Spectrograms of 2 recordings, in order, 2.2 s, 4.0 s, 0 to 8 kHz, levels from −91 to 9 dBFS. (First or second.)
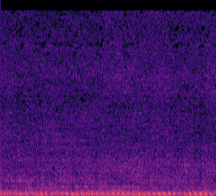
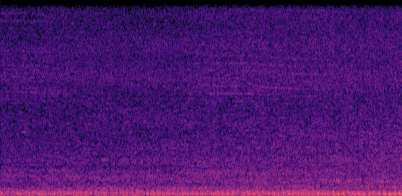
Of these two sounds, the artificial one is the first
